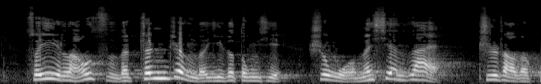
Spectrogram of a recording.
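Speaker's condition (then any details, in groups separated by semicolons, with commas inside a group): No condition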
